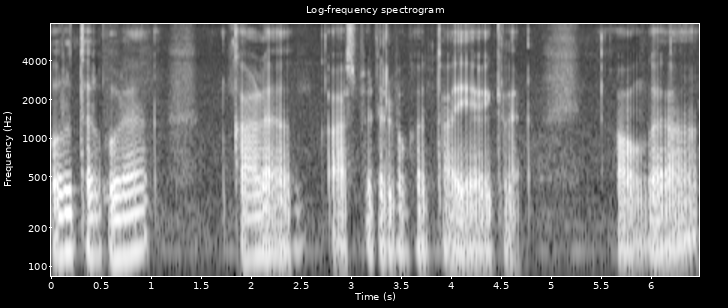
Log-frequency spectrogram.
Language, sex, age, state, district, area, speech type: Tamil, male, 18-30, Tamil Nadu, Tiruppur, rural, spontaneous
